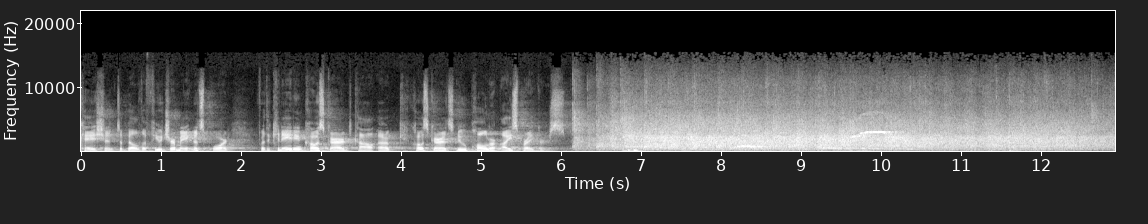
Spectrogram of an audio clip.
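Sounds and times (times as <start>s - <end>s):
speech: 0.0s - 7.0s
audience applause: 6.1s - 12.9s.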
